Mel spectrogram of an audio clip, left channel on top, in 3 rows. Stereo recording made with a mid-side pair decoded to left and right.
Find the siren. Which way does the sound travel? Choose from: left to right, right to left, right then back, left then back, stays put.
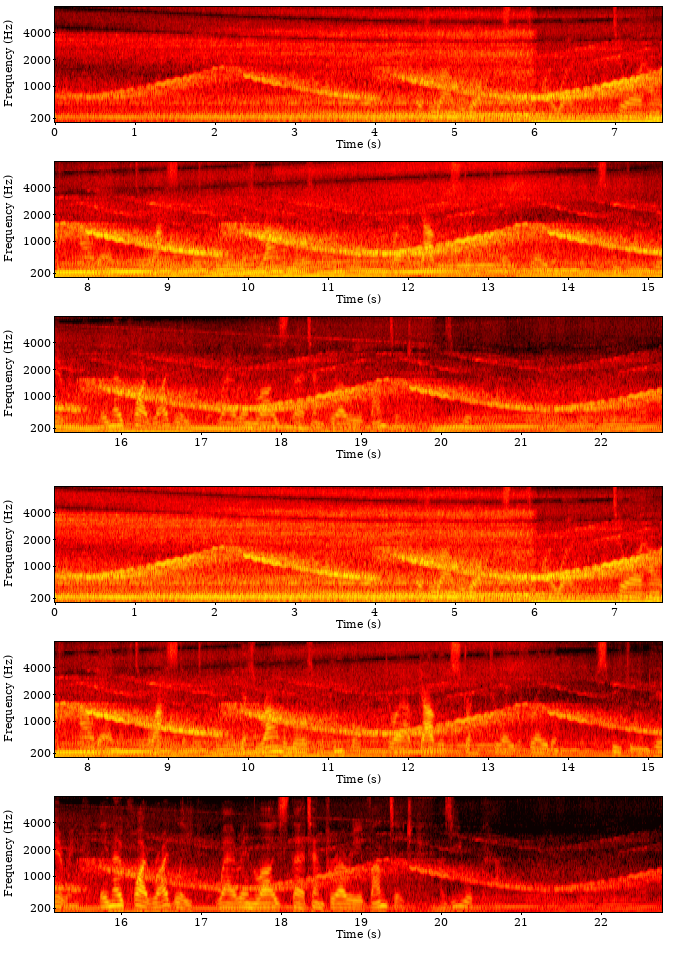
right to left.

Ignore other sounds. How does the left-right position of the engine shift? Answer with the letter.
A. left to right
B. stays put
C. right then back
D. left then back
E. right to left
E.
